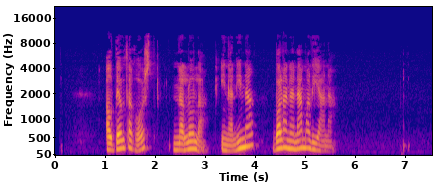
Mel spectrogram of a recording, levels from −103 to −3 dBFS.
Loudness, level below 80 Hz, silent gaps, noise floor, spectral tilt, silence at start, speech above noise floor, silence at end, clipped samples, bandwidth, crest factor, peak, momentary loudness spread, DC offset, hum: -27 LUFS; -78 dBFS; none; -77 dBFS; -6 dB/octave; 1 s; 51 dB; 2 s; under 0.1%; 10.5 kHz; 20 dB; -8 dBFS; 16 LU; under 0.1%; none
